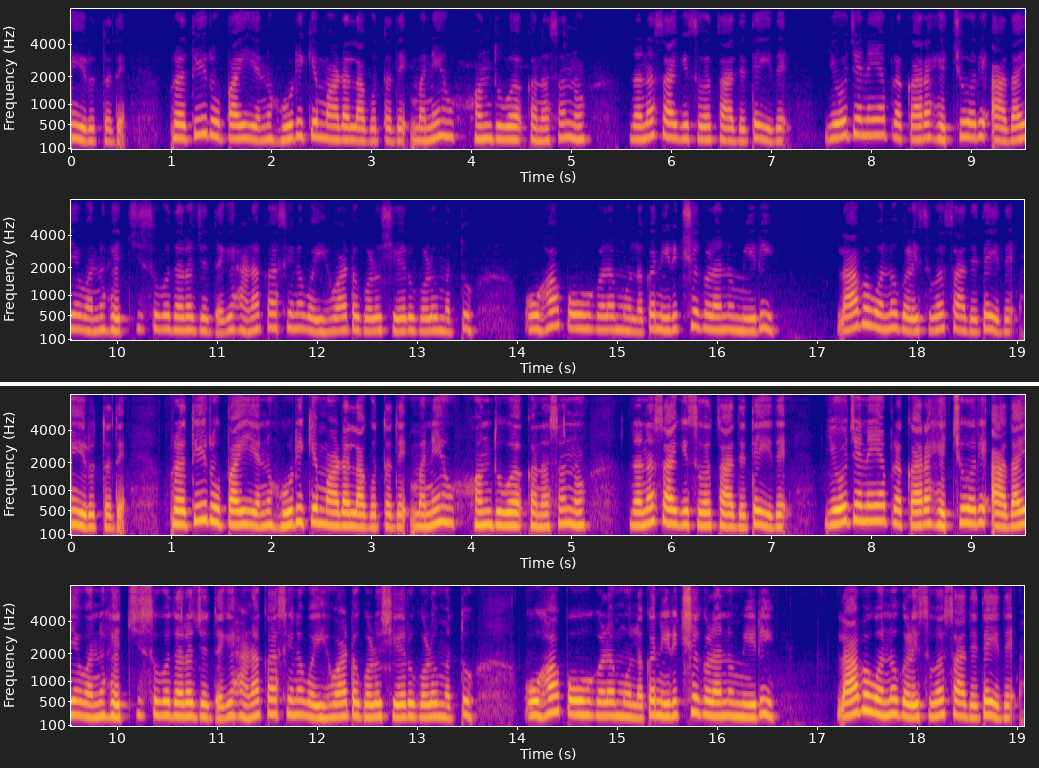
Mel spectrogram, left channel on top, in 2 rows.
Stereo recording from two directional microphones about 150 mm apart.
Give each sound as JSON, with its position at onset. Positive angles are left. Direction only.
{"t": 0.0, "sound": "a woman's voice", "side_deg": -25}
